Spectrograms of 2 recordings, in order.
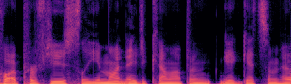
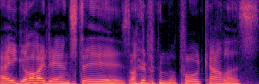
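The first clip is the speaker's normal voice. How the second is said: pitched-up yell in guard voice; 7 semitones higher than usual. Impersonating one of the guards, yelling to the guard downstairs, yelling as a guard. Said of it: "In my best impersonation of one of the guards, I yell".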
